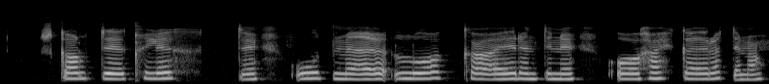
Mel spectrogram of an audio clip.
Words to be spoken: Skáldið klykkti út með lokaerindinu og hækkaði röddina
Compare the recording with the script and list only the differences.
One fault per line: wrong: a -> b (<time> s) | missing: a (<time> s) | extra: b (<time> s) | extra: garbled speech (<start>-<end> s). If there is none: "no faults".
no faults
